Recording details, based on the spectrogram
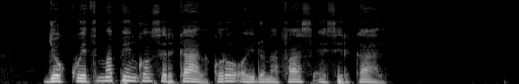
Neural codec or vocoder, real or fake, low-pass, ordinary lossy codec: none; real; none; none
